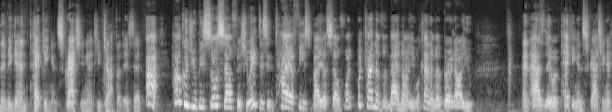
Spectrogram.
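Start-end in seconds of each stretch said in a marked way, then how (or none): 2.9-9.5 high, loud outraged cry at the glutton; angry birds. Acted. Birds scolding the greedy tortoise, high and outraged. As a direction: scold him in high indignant shrieks. Birds angrily confront selfish Ijapa.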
